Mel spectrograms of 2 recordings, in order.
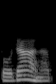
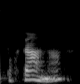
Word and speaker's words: Bohdanna: So a lot of people would say to me growing up, well, my name is Bohdanna, but the correct pronunciation is Bohdanna.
